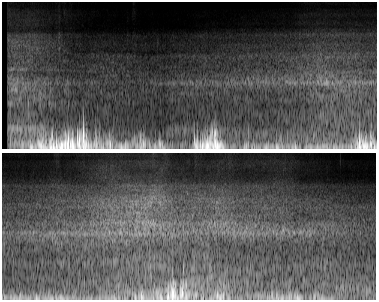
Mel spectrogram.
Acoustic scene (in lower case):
residential area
